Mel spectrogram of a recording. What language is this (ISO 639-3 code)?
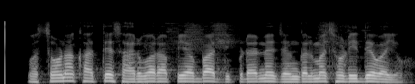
guj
